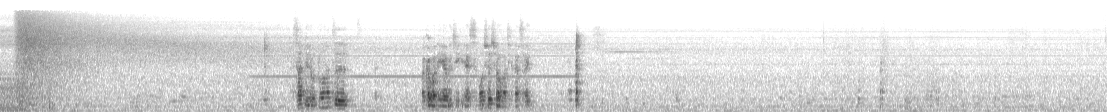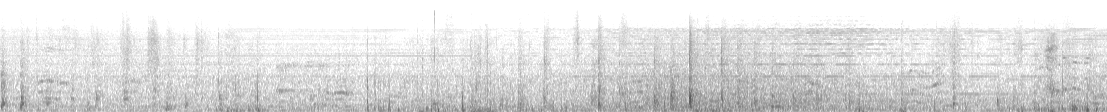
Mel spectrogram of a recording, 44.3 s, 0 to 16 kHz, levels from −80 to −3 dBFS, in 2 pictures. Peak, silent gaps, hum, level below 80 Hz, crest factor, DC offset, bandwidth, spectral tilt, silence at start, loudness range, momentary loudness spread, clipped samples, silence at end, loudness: -10 dBFS; none; none; -54 dBFS; 28 dB; under 0.1%; 11.5 kHz; -4 dB/octave; 0 s; 20 LU; 21 LU; under 0.1%; 0 s; -37 LUFS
